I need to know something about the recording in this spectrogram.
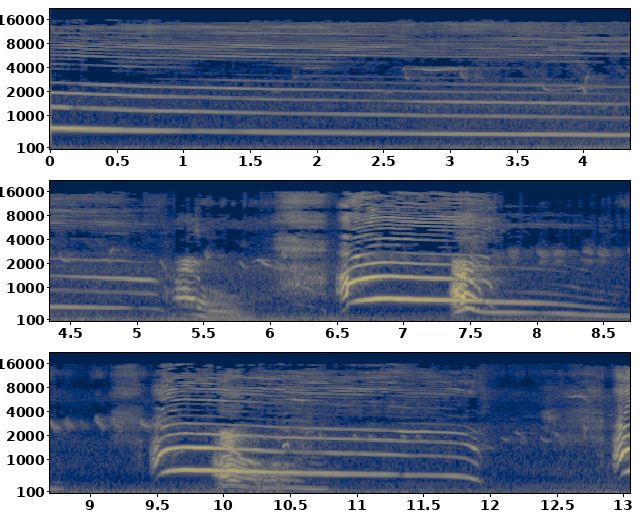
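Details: Alaskan Malamutes Tonka and Monroe howling together on St Patrick's Day, prompted by their owners; long sustained howls sliding slowly downward, broken by shorter rising-then-falling cries, with a person speaking between.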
